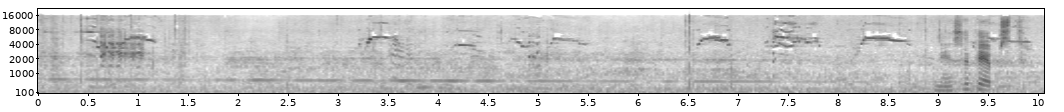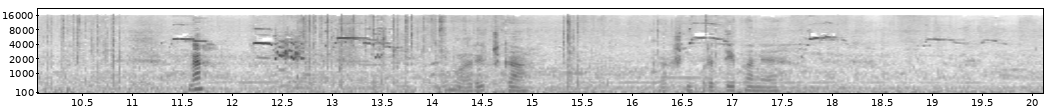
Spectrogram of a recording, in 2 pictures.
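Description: Gulls squawk and cry close by.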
